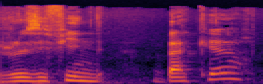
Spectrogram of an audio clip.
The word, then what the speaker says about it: Joséphine Baker: Ma France est Joséphine Baker, pour le prononcer en français.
